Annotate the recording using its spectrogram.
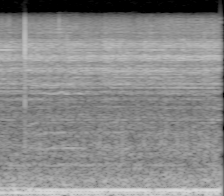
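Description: Steady low rumble of a car's engine and road noise heard from inside the cabin as the car rolls slowly, with one faint click about a third of a second in.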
